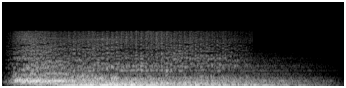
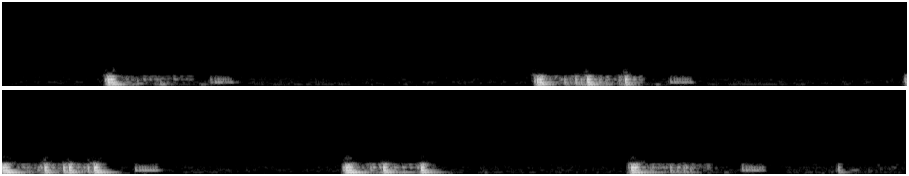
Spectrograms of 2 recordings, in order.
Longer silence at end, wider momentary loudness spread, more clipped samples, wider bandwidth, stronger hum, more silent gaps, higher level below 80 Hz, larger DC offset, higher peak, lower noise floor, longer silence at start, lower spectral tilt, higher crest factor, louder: second, 0.35 s vs 0.6 s; second, 16 LU vs 22 LU; neither; first, 5.4 kHz vs 0.8 kHz; neither; neither; first, -18 dBFS vs -40 dBFS; neither; about the same, 0 dBFS vs -2 dBFS; second, -38 dBFS vs -73 dBFS; second, 0.05 s vs 1.05 s; second, -11 dB/octave vs -17.5 dB/octave; second, 14 dB vs 22 dB; first, -16 LUFS vs -20 LUFS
